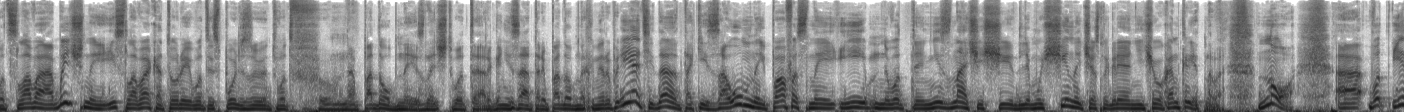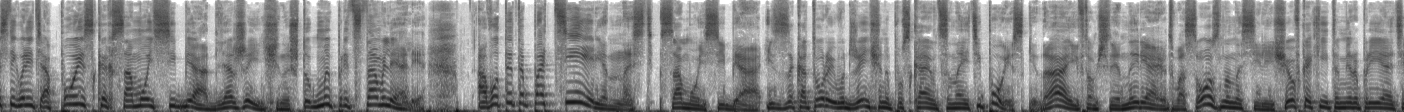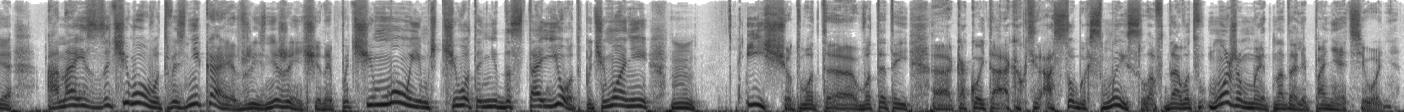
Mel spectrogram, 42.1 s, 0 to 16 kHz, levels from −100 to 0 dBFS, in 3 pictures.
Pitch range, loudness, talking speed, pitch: 120-180 Hz, -16 LUFS, 145 wpm, 140 Hz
